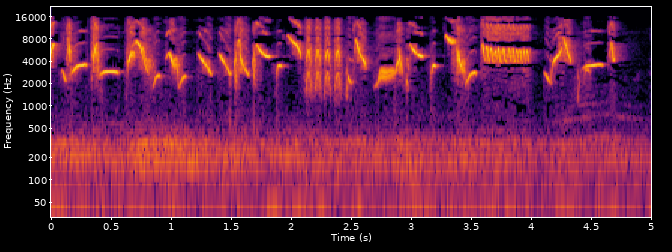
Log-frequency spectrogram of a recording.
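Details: Black-throated canary singing energetically in a clear voice, used as a tutor song for young canaries: a rapid, unbroken stream of high, sweeping whistles and chirps, with occasional buzzy trills. A faint low hum runs underneath.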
